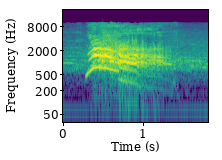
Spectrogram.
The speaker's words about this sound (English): At the end of his um, uh, speech, he I guess did something that was kind of like a scream or a yeehaw or something.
